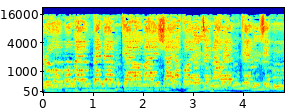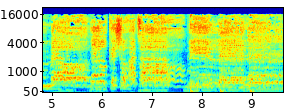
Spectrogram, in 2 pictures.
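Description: Gospel choir singing in harmony over a bass line. A kick-drum beat of about two thumps a second comes in near the end.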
